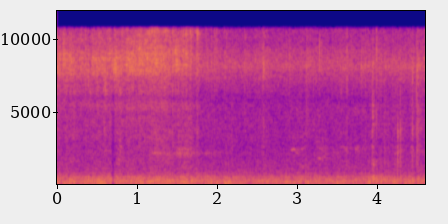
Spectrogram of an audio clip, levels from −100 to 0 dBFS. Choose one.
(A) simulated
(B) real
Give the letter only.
B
